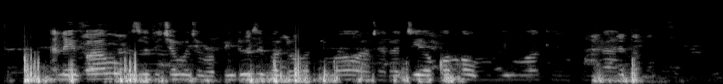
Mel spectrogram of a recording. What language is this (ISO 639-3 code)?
swa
